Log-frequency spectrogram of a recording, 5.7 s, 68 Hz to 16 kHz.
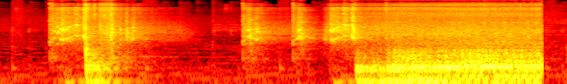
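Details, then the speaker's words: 2020 Orion RXB 150 pit bike, weak battery on charge, starts much better after a valve adjustment that had been costing compression; a couple of short cranks, quick catch, then a steady, even single-cylinder idle. "Starts in better now with the valves adjusted. Way better."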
